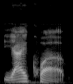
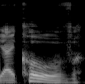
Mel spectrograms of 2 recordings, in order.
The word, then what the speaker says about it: Yaakov: So that's Yaquab, but they say Yaakov with a V. There's no V's or biting of the lips in the Hebrew language. So that would be a little bit of a Yiddish sound effect or Yiddish prophetic. We don't bite our lips to pronounce Hebrew.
